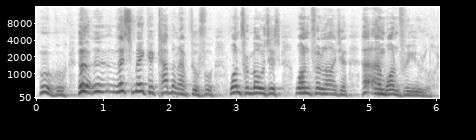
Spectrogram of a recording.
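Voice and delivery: flustered, stammering outburst as Peter; blurting out. Acted. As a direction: blurt it out, stumbling over repeated ohs. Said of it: "and he blurts out".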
